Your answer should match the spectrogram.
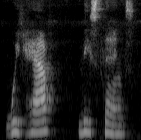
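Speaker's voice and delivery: normal talking voice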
